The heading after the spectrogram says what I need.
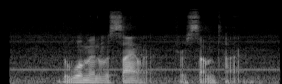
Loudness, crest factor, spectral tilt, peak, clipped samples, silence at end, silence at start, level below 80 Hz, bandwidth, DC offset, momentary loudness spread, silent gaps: -26 LUFS; 22 dB; -5.5 dB/octave; -6 dBFS; under 0.1%; 0 s; 0.1 s; -44 dBFS; 14.5 kHz; under 0.1%; 17 LU; none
